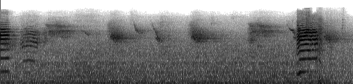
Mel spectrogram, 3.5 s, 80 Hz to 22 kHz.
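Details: On 14 April 2023, a pair of zebra finches feed their young in a cage; soft high wavering cheeps run on, ending in one loud nasal, harmonic-rich beep.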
